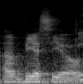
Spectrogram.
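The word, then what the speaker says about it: VSCO: how can you edit on I used the viscose know how it's pronounced vseo yes yeah yeah I just yeah and then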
